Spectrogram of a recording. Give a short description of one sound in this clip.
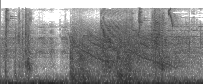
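Laser blasters fire with sharp zaps.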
